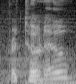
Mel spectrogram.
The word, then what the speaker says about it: Bretonneux: Bretonneux? I know that X is silent, that's all I know.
